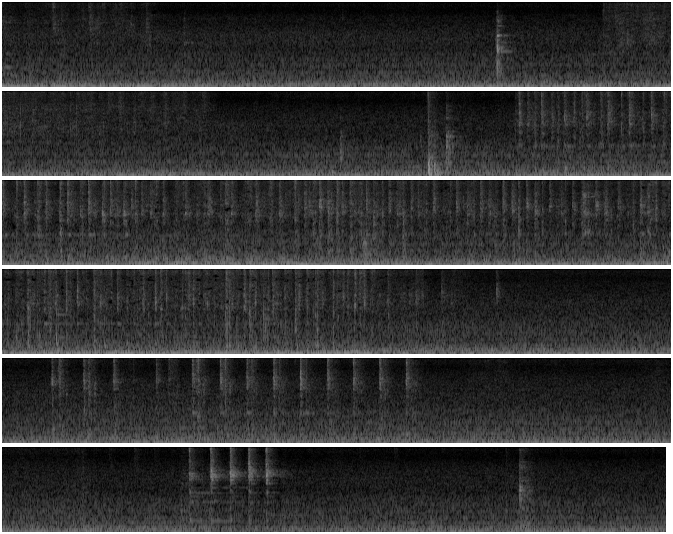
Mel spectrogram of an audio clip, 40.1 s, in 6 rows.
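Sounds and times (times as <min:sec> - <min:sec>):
low kitchen hum: 0:00.0 - 0:40.0
wire whisk scraping metal bowl: 0:11.8 - 0:24.7.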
